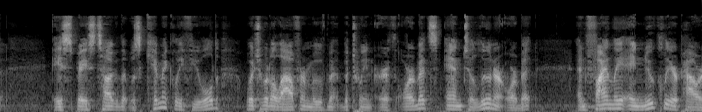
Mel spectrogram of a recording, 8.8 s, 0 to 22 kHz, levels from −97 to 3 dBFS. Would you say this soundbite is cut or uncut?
uncut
